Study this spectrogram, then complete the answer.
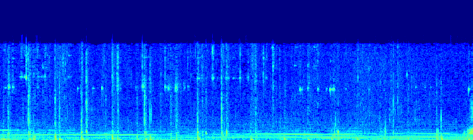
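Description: Hooves of a horse clip-clopping at a slow walk, a steady series of sharp knocks set against a quiet soundtrack of sustained tones, moderately close and fairly faint.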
